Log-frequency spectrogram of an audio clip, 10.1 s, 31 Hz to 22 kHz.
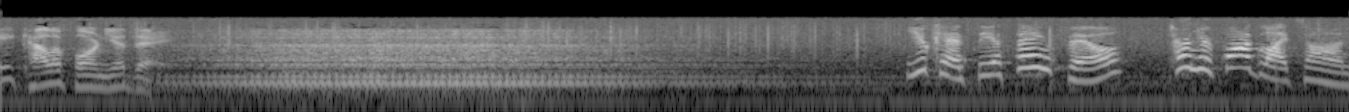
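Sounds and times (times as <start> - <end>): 
speech: 0.0 - 1.4, 6.8 - 10.1
car engine droning while driving through the San Bernardino Valley in California: 0.8 - 6.6.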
